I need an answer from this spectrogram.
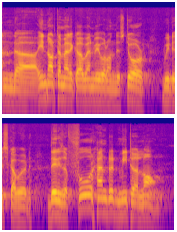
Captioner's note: none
